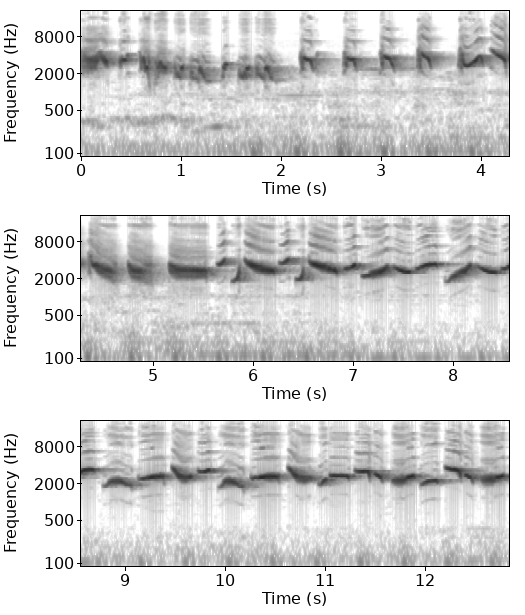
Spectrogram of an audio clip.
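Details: Morning training song of a Hwamei for competition singing, a long run of loud whistled notes, at first falling and buzzy, then quick clear repeated up-and-down slurs about every half second, over a soft low hum.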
